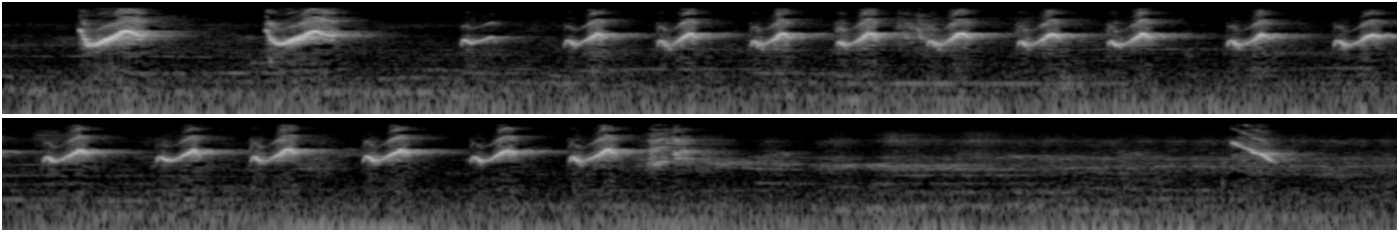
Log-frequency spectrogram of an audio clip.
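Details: Long-tailed shrike lure song aimed at a rival: two strong sweeping notes, then a rapid chatter of fifteen short hooked notes at about three per second, a pause, and one final high sweep.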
